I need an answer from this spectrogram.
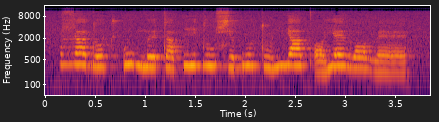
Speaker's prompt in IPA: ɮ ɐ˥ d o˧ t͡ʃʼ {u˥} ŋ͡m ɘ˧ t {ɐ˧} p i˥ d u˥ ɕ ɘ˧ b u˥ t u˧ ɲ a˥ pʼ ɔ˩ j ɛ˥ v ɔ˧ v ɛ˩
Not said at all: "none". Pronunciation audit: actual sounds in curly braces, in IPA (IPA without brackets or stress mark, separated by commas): u˥, ɐ˧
